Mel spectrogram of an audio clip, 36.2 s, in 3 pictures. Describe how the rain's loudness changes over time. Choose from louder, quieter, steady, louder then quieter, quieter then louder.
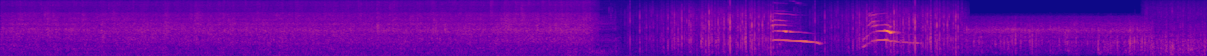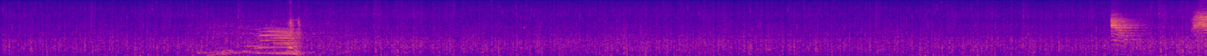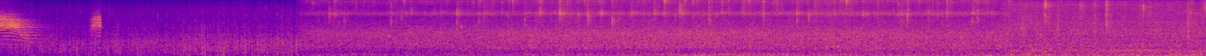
louder.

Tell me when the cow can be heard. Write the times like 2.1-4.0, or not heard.
14.0-15.6.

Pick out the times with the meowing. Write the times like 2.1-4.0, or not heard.
7.7-9.2, 23.1-25.1.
